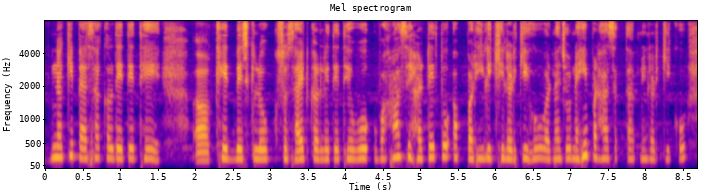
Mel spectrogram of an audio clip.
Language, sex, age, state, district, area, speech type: Hindi, female, 30-45, Uttar Pradesh, Chandauli, urban, spontaneous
